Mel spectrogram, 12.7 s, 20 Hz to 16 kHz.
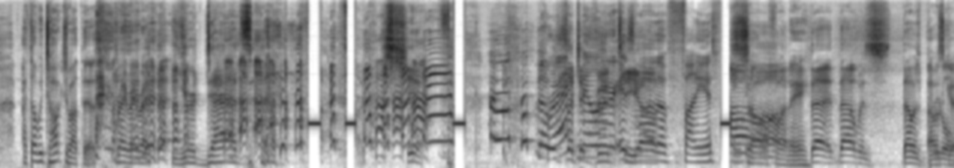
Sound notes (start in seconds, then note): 6.0 beep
